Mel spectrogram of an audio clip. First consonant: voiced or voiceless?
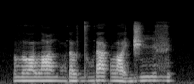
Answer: voiced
